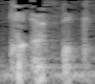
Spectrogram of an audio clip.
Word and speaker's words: chaotic: 那是希腊文的那个 X 的那音的发音叫做 K chaotic。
